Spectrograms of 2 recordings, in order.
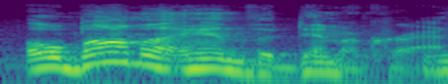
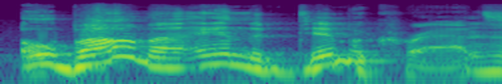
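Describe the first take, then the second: First: Lightly booming talk-radio host impression. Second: Higher, swooping talk-radio host impression; mock radio pundit, big dramatic swings; Glenn Beck. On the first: Brother imitates radio host from childhood, booming radio voice. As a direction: imitate a radio pundit, swooping on the words. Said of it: "in this booming, like, radio perfect voice". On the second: Brother imitates host Dad listened to, booming radio voice. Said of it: "it was the same thing".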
